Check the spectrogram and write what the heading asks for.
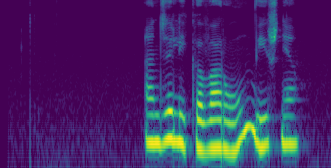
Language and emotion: Russian, neutral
